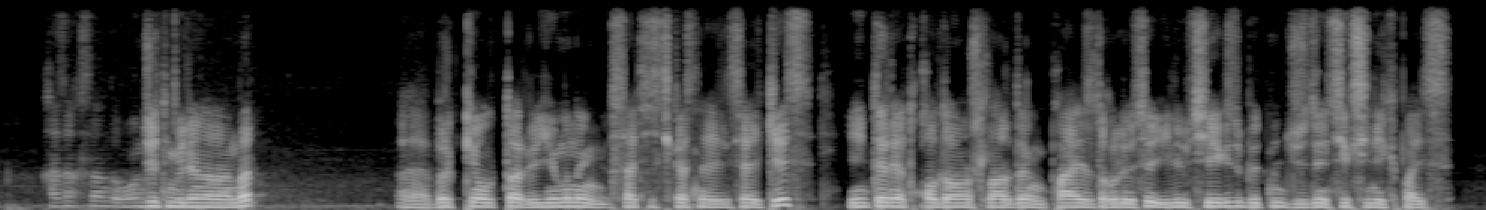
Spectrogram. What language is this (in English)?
Kazakh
